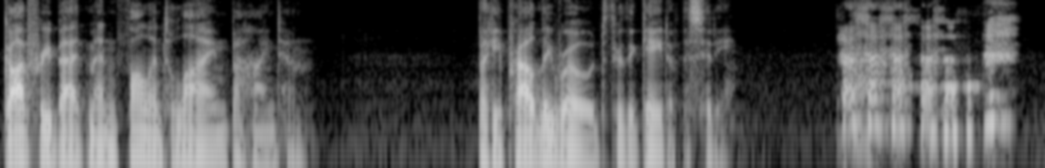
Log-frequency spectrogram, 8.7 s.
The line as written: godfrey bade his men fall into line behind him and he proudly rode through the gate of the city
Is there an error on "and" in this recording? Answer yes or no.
yes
